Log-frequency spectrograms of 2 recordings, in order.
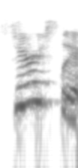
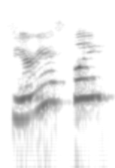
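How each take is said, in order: First: Seriously. said high and falling, settled and sure; confident seriously. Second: Seriously? asked high with a rising, doubtful lift; disbelieving seriously. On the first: Upline confirming to the doubter, high Seriously. falling firmly. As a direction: answer Seriously. with a knowing downward close. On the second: The speaker reacting to the upline's offer, disbelieving Seriously? rising high. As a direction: ask Seriously? as if you can't believe it. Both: Retold or imitated.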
